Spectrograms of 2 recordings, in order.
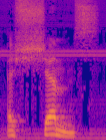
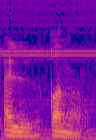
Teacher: that sun letter becomes mushaddad, and the lam becomes silent. · Shown in: first take · Term: sun letters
